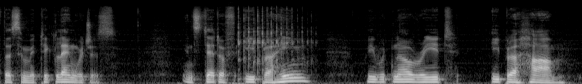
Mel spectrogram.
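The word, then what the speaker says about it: إبراهيم: In Arabic, they are pronounced as Ibrahim and Shaitan.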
